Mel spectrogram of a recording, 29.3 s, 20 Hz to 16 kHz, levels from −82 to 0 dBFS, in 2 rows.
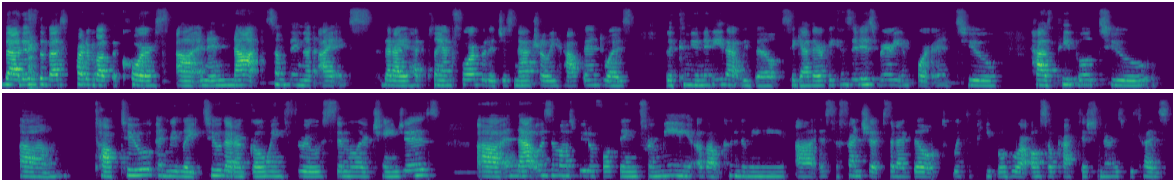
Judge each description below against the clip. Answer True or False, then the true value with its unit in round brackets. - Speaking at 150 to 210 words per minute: True (165 wpm)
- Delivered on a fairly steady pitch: True (1.5 semitones)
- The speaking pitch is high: True (200 Hz)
